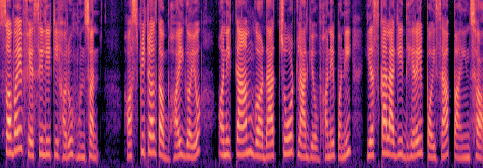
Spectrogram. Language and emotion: Nepali, neutral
